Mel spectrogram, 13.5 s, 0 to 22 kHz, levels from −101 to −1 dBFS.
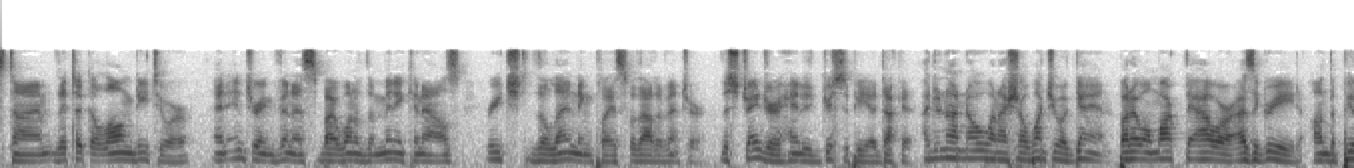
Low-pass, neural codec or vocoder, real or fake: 7.2 kHz; none; real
